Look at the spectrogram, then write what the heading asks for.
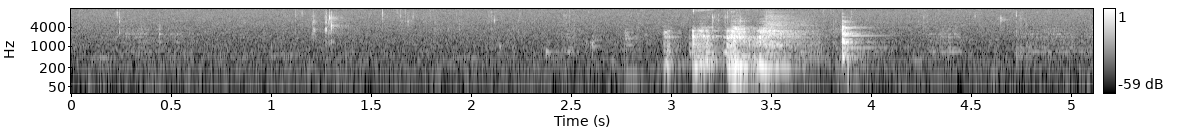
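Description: Close-miked chewing and mouth sounds while eating with the fingers: a faint click about a second in, then a short run of loud smacks and clicks about three seconds in.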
